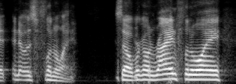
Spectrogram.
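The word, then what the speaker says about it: Flournoy: Ryan Fenoi, some people say Floreninoi, but I listen to Floweroi is I listened to pronunciations for about 20 minutes the other day and uh it's Fenoi.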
